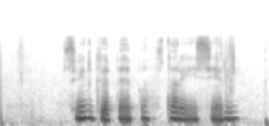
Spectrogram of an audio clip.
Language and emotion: Russian, sad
